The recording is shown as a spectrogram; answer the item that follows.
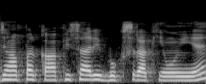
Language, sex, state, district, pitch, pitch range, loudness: Hindi, female, Uttar Pradesh, Jyotiba Phule Nagar, 200 Hz, 195-220 Hz, -15 LUFS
